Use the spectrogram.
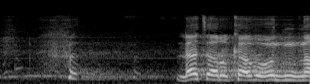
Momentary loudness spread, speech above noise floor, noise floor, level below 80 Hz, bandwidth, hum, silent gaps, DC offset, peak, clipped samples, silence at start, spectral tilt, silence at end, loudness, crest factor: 22 LU; 28 dB; -45 dBFS; -66 dBFS; 11 kHz; none; none; under 0.1%; -4 dBFS; under 0.1%; 0.05 s; -3.5 dB/octave; 0 s; -19 LUFS; 16 dB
